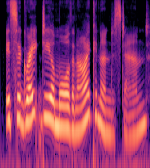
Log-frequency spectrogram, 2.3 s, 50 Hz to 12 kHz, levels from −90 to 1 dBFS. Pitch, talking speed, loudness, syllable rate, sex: 205 Hz, 240 wpm, -16 LUFS, 5.3 syllables/s, female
